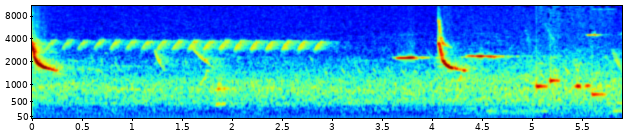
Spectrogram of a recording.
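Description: Plain-capped starthroat: a sharp downslurred note, then a fast run of thin, high ticking notes for three seconds, and a few sharp squeaky notes at the end.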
